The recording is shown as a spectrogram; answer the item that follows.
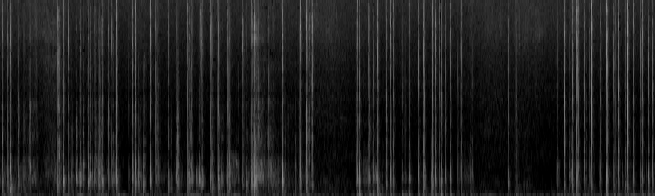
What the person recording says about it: a vinyl or pvc plastic wash bag or makeup bag that is bound to make amazing tapping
